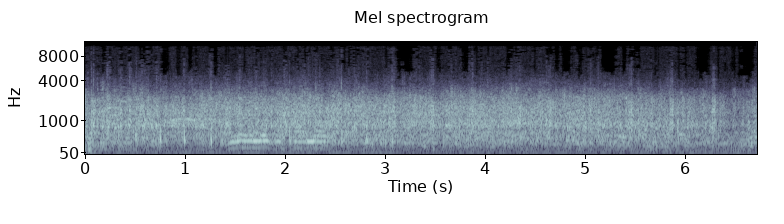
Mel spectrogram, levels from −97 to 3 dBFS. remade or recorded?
recorded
